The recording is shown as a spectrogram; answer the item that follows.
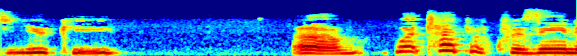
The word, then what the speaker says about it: Yuki: yeah y UK Ki I hope nobody looks at that and says yucky because the Japanese pronunciation is Yuki um what type of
